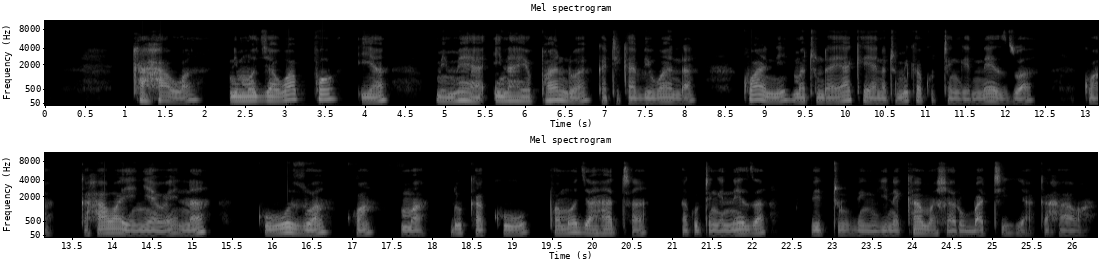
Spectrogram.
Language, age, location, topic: Swahili, 25-35, Nairobi, agriculture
